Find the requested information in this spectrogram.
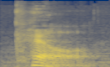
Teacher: Porque o dorso da língua sobe e você não tem o contato da pontinha da língua com os alvéolos. Então, o dorso da língua ele se aproxima mais lá do véu palatino, lá atrás, do que aqui na frente. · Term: velar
